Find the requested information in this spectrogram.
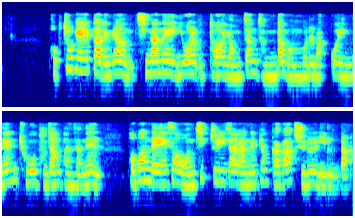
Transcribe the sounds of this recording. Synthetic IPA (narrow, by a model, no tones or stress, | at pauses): pʌp̚t͡ɕ͈oɡet͈aɾɯmjʌnt͡ɕinane̞iwʌɭbutʰʌjʌŋt͡ɕ͈aŋt͡ɕʌndamʌmːuɾɯɭmak̚k͈oinːɯnt͡ɕopud͡ʑaŋpʰansʰanɯn | pʌbʌnːe̞ːsʰʌwʌnt͡ɕʰik̚t͡ɕ͈uid͡ʑaɾanɯnpʰjʌŋk͈aɡat͡ɕuɾɯɾiɾunda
